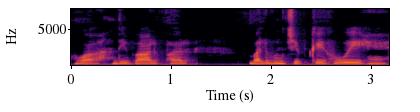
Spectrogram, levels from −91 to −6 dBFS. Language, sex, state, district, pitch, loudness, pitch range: Hindi, female, Uttar Pradesh, Budaun, 215 Hz, -32 LUFS, 200-220 Hz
